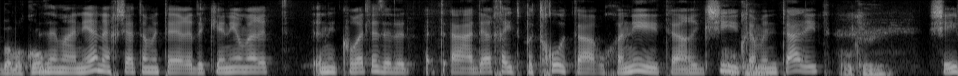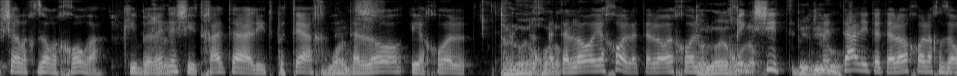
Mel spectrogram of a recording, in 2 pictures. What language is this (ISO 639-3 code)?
heb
